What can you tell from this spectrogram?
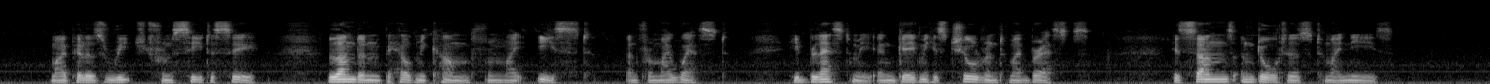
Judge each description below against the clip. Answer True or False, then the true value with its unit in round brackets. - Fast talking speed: False (145 wpm)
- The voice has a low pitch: True (100 Hz)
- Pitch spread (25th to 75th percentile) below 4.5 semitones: True (2.6 semitones)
